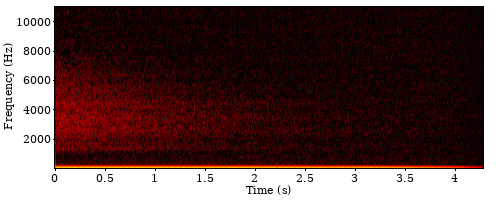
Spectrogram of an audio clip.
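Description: Outro sound effect: a deep, steady bass tone with a faint hiss above it that thins out, both fading away near the end.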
